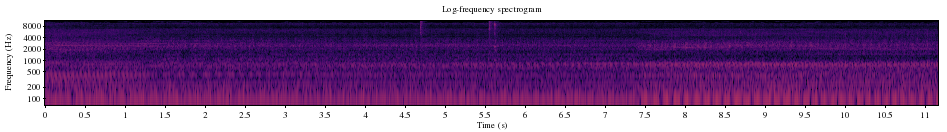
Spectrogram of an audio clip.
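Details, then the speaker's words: Acer Nitro 5 laptop: steady low drone with rough pulsing rumble at idle, getting louder as fan rpm rises and returning when lowered; worn GPU cooling fan, a sure sign for replacement. "two the obvious one would be noise such as this it sounds like a small rumble when the pc is idle as soon as the rpms pick up it starts to get louder and more noticeable"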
